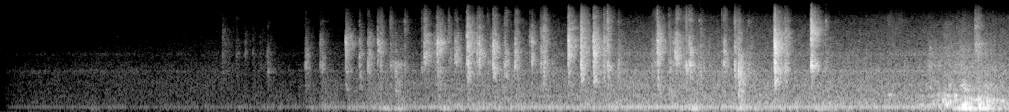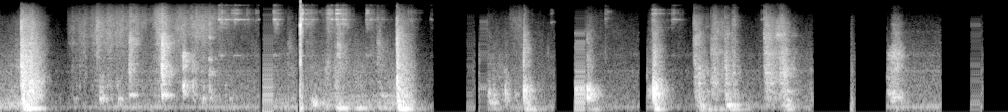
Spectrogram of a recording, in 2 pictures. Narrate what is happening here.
I typed on the keyboard, opened the desk drawer, made noise with the plastic bag in the drawer while looking for the keys, closed the drawer, walked towards the door while dangling the keychain, and opened the door.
